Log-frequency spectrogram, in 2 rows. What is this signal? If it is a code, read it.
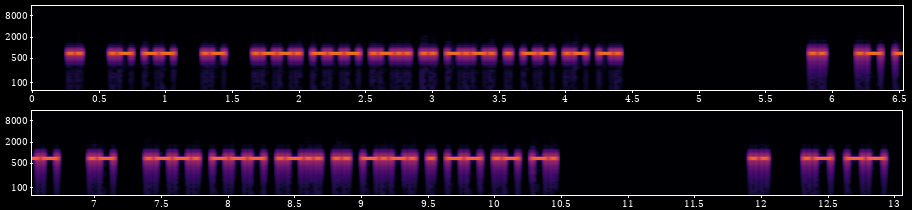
Morse code, heard as a keyed tone, about 31 wpm, 700 Hz. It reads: I AM A POLICEMAN I AM A POLICEMAN I AM
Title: Speed-Racing Common QSO Phrases - 25wpm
